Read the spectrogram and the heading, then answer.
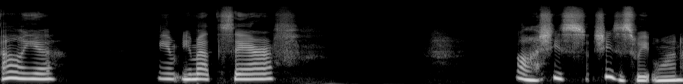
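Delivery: sleepy, high, small, half-awake voice. Retelling hearing Anna speak while barely awake: imitating Anna, barely awake. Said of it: "hear a little little Anna voice".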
